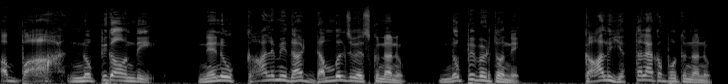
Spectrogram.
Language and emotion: Telugu, sad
